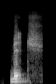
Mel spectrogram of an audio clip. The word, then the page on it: midge: American English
